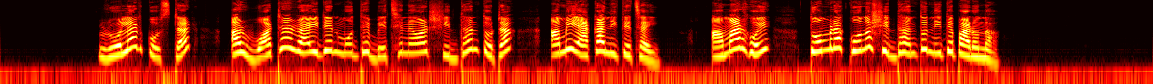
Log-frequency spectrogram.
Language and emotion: Bengali, angry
